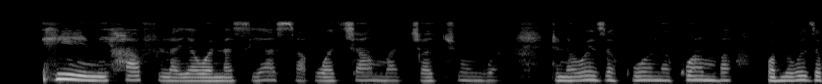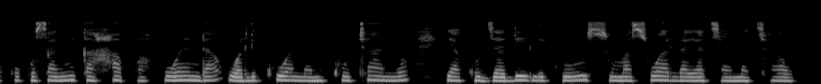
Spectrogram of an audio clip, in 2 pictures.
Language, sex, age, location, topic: Swahili, female, 25-35, Nakuru, government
